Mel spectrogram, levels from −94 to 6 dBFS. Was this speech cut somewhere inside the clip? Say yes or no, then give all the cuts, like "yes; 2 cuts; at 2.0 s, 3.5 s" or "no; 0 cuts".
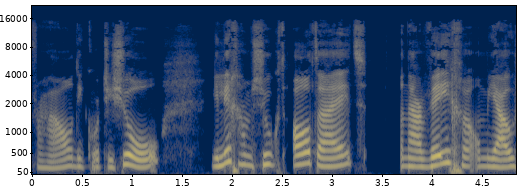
no; 0 cuts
